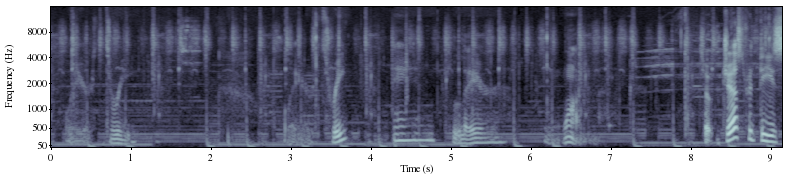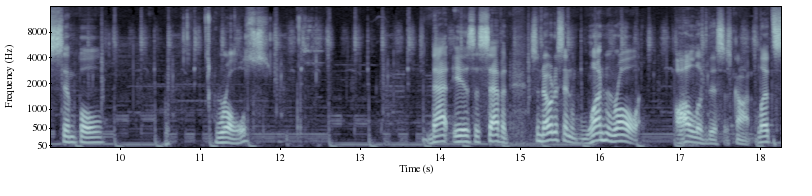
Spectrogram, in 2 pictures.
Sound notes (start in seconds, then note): 11.6 dice rattling; 12.3 dice rolling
